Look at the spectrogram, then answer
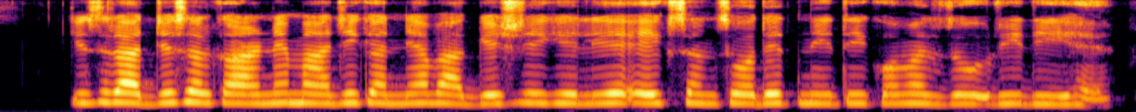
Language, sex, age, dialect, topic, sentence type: Hindi, female, 46-50, Hindustani Malvi Khadi Boli, banking, question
